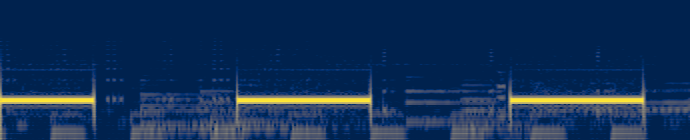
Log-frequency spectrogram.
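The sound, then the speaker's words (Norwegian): A telephone ringing tone on an outgoing call: three long, even, steady beeps of about a second each, separated by roughly one-second gaps, over faint low background sound. “Vi får ringe professor i kulturhistorie Anne Eriksen”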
